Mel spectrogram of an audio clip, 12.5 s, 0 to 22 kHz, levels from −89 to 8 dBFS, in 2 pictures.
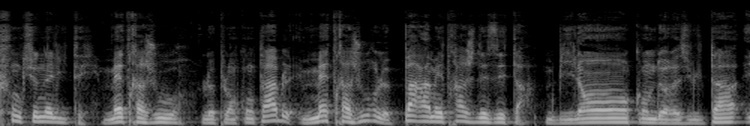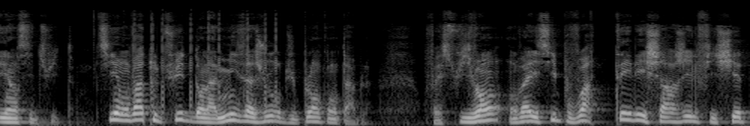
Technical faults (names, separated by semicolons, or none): GSM signalling bursts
